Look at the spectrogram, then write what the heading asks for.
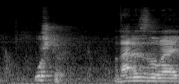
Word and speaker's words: Worcestershire: Worcestershire sauce. He would be incorrect. It's spelt Worcestershire sauce, but it's pronounced Worcester sauce. Worcester.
